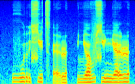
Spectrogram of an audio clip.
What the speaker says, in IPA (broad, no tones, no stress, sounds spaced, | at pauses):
v u r ɕ i t͡sʼ ɛ̰ ɭ | ʎ ɜ v ɕ i ɲ ɛ ɭ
